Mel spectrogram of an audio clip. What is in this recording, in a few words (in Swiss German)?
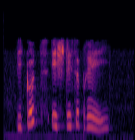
"bigott", Bas Rhin; vin; mon dieu quelle soupe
